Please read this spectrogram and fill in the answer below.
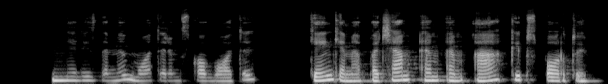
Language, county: Lithuanian, Šiauliai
